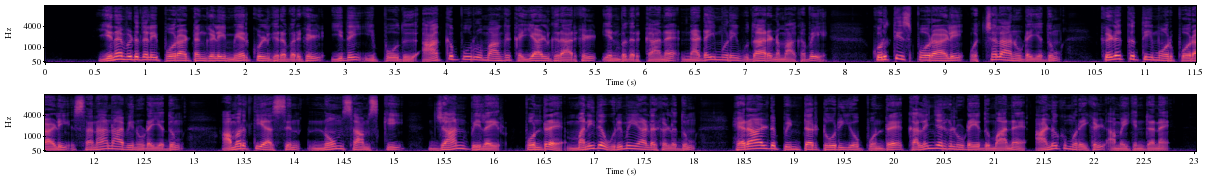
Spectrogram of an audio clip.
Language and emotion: Tamil, neutral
